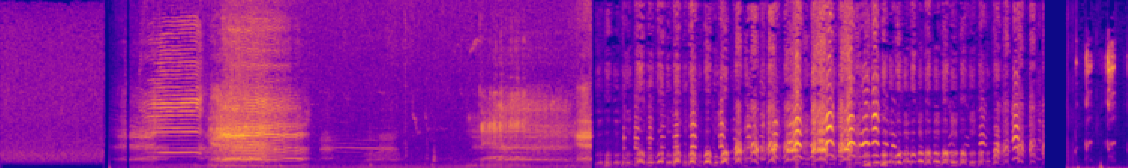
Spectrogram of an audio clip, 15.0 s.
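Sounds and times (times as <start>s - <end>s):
sheep bleating: 1.5s - 5.4s, 6.2s - 7.9s.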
